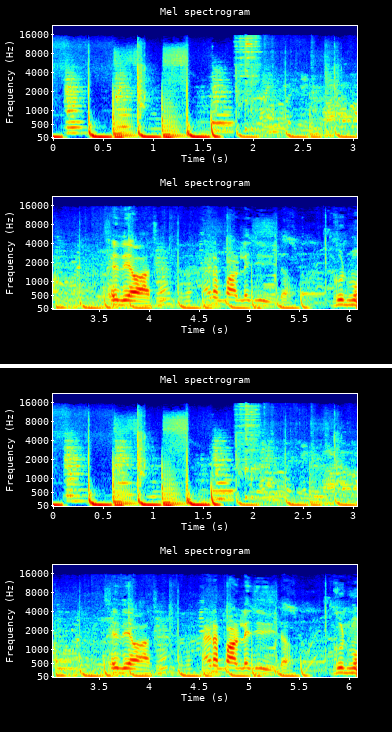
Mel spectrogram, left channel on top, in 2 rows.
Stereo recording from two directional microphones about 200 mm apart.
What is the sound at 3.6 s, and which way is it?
Speech, 20° left (ahead or behind).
